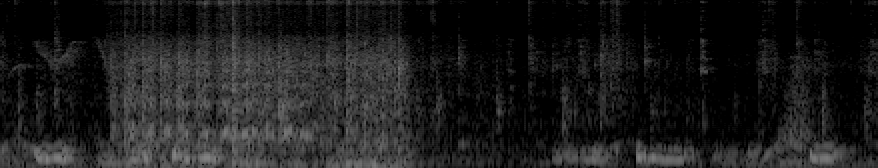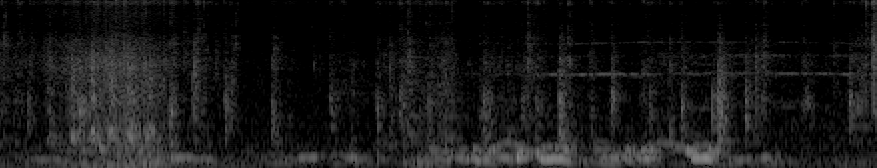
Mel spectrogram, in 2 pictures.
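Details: Racing pigeons cooing: low, soft, rolling coos repeated in several overlapping bursts, with loud rustling and flapping noise between them.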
